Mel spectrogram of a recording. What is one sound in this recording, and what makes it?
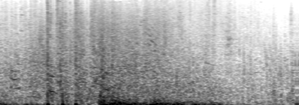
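A heavy explosion booms and rumbles.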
